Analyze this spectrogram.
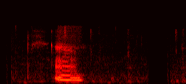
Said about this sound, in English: Right now I'm typing to him.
